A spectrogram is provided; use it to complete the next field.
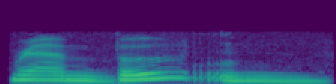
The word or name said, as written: rambutan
